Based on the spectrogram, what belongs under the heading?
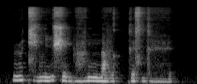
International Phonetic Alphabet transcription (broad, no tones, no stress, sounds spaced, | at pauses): ʉ t͡ɕ i̤ l i ʃ e bʱ a̤ nː a v ə kː ɛ s ɡʱ ɛ̤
